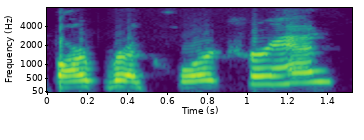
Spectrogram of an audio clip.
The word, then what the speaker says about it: Barbara Corcoran: I love that woman from Shark Tank, Barbara Corcoran. Is that how you say her name? – Yeah.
